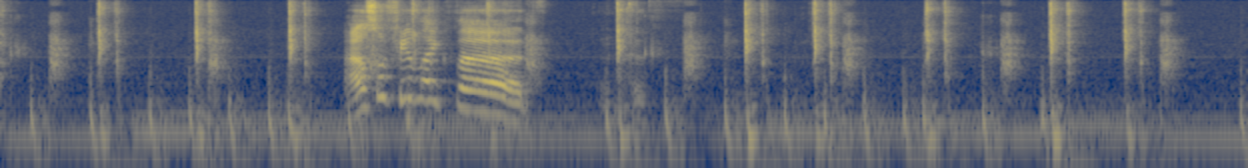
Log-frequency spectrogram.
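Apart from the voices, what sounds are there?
pressing arrow keys on a computer keyboard while playing a rhythm game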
